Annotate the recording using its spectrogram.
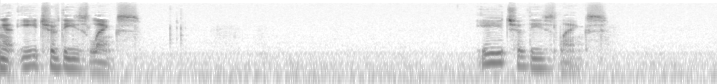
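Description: A man speaks calmly and clearly into a close microphone, in short phrases with pauses.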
